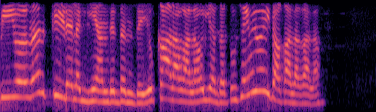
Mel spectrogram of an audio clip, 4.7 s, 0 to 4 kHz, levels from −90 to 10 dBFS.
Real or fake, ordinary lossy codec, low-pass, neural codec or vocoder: real; none; 3.6 kHz; none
